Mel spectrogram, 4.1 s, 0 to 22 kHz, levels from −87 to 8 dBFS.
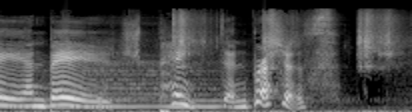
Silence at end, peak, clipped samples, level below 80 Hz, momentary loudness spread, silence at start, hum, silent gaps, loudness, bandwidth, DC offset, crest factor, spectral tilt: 0.1 s; 0 dBFS; under 0.1%; -36 dBFS; 17 LU; 0 s; none; none; -15 LUFS; 15.5 kHz; under 0.1%; 16 dB; -3 dB/octave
